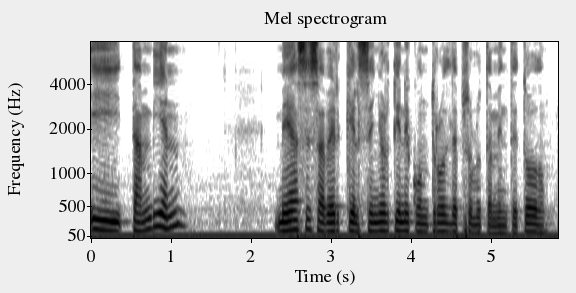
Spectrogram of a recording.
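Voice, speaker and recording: Room echo can be heard around the voice. A man is talking fairly slowly. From Mexico, Puebla. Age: 20s. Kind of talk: sermon.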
